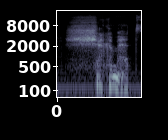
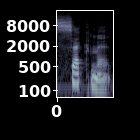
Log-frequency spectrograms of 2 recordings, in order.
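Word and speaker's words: Sekhmet: to pronounce this because I was told by an Egyptian priest that uh he pronounced ice went to him and said segment and he didn't know who I was talking about and then I described and he said Oh Shechem it so she says segment but I will always and forever pronounce her Shechem it because of my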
